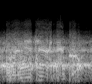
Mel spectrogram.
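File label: Russian speech, Ka-50 Wingman; armor target; DCS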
